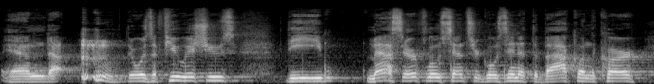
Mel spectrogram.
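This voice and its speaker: A slightly hoarse man casually talking through his work in a shop garage, with many fillers and some throat clearing. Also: a little high, a little slow. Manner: relaxed, rambling, many "uh" fillers. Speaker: garage builder showing his project. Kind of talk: casual workshop vlog. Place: large shop garage, indoors. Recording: reverberant garage with long echo.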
